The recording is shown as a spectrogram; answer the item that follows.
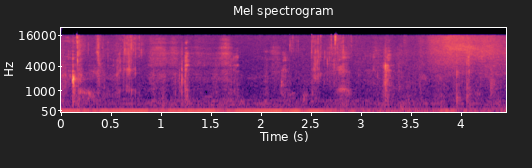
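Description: Close-miked chewing of chicken fajitas and rice: a run of irregular wet mouth clicks and smacks, the sharpest just after the start. A steady low hum runs underneath.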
